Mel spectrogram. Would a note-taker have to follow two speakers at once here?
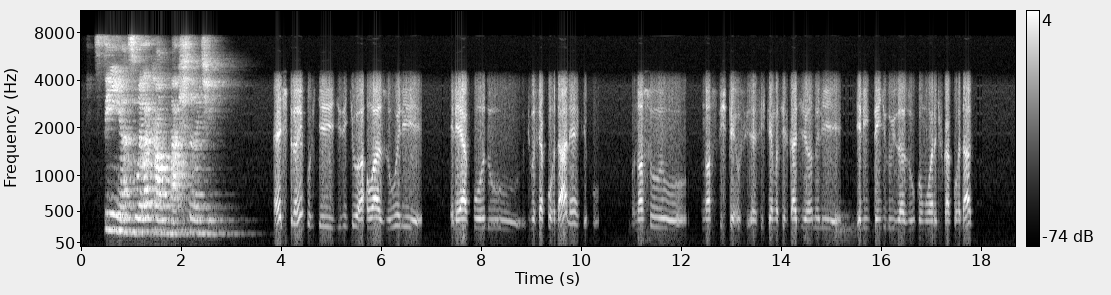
No

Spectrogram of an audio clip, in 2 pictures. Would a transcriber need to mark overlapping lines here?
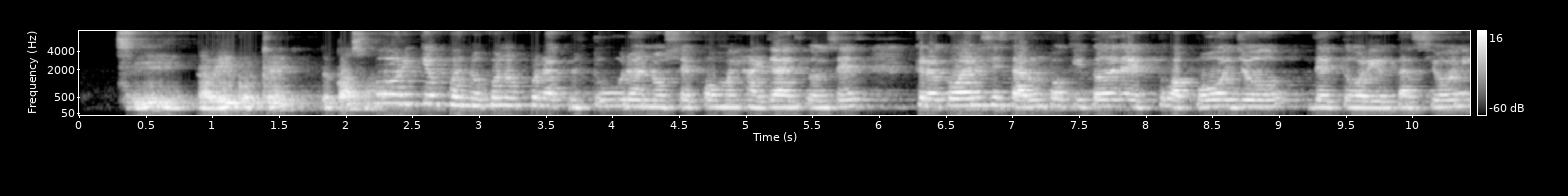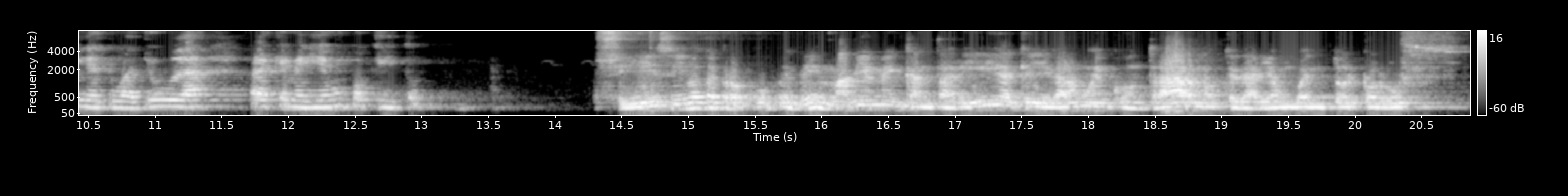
No

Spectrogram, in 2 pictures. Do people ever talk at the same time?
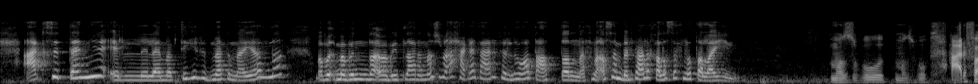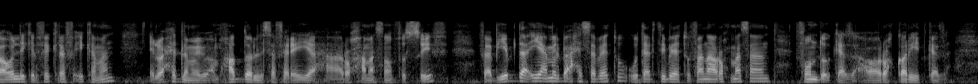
No

